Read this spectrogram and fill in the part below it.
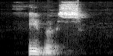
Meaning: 1. A severe, chronic infection of ringworm 2. A tile or flagstone cut into a hexagonal shape to produce a honeycomb pattern
- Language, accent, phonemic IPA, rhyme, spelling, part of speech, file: English, Southern England, /ˈfeɪvəs/, -eɪvəs, favus, noun, LL-Q1860 (eng)-favus.wav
